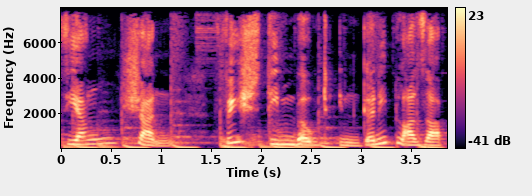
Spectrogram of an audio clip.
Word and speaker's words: Xiangshan: features the newly opened shangshan pronounced Xiang Shan fish Steamboat in ghani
